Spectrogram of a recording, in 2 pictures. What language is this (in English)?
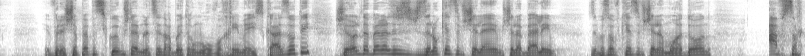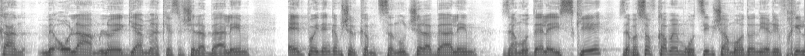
Hebrew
